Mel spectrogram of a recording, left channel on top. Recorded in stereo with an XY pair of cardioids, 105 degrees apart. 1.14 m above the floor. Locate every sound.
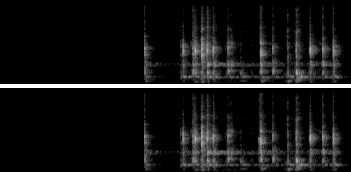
1.4 s typing on a keyboard: straight ahead, 0.5 m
